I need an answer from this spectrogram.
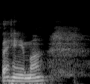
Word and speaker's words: Bahama: of North Carolina called Bahama spelled Bahama but pronounced behema and we're about 25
